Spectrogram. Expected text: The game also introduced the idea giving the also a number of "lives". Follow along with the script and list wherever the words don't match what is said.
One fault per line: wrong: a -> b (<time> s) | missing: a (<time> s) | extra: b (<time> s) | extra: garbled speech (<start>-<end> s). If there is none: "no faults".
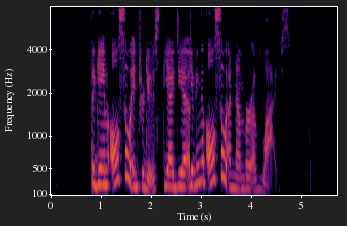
no faults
